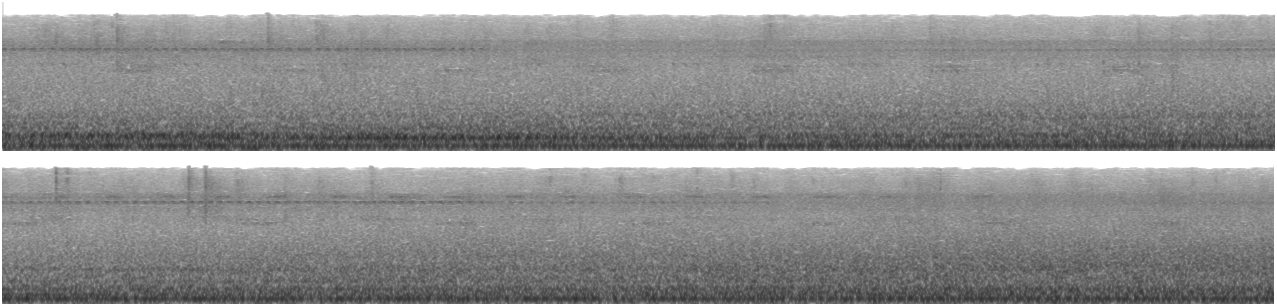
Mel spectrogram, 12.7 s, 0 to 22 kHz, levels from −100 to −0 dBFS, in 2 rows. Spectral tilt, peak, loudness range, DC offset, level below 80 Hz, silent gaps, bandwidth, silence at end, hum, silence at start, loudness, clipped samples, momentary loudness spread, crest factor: -5 dB/octave; -12 dBFS; 2 LU; under 0.1%; -38 dBFS; none; 16 kHz; 0 s; none; 0 s; -26 LUFS; under 0.1%; 2 LU; 14 dB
